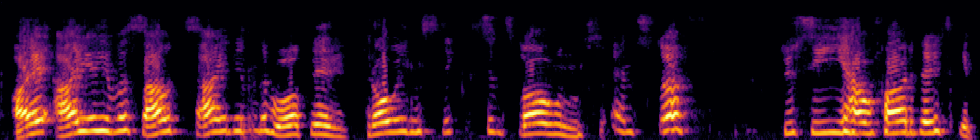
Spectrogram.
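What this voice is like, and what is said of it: Put-on Swedish accent. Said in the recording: “I will do this in a Swedish accent ... Norwegian and Swedish accent”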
